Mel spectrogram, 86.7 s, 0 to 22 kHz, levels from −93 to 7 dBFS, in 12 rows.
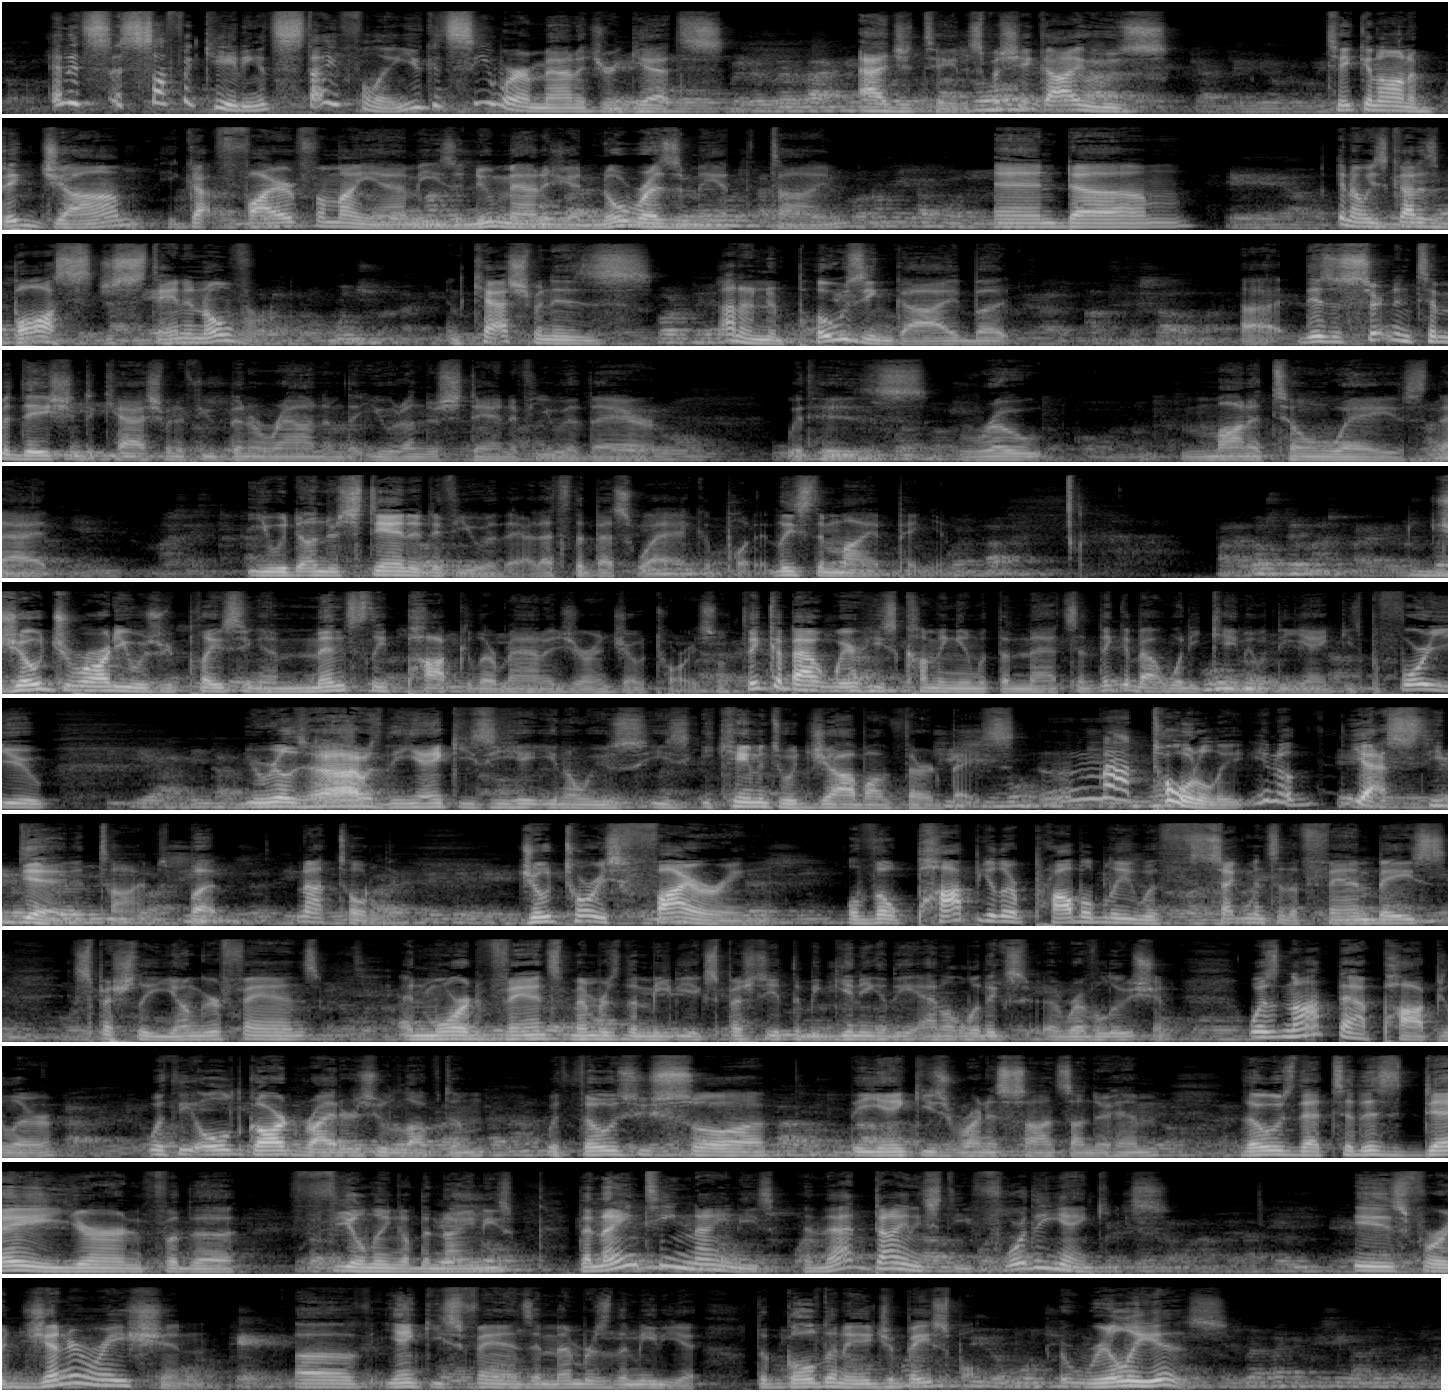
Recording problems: voice in the background; noticeable; throughout; 15 dB below the speech

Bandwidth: 15 kHz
